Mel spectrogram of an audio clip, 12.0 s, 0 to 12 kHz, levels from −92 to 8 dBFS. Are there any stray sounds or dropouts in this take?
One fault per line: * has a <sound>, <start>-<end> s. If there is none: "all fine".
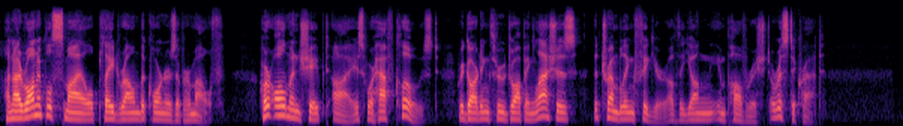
all fine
